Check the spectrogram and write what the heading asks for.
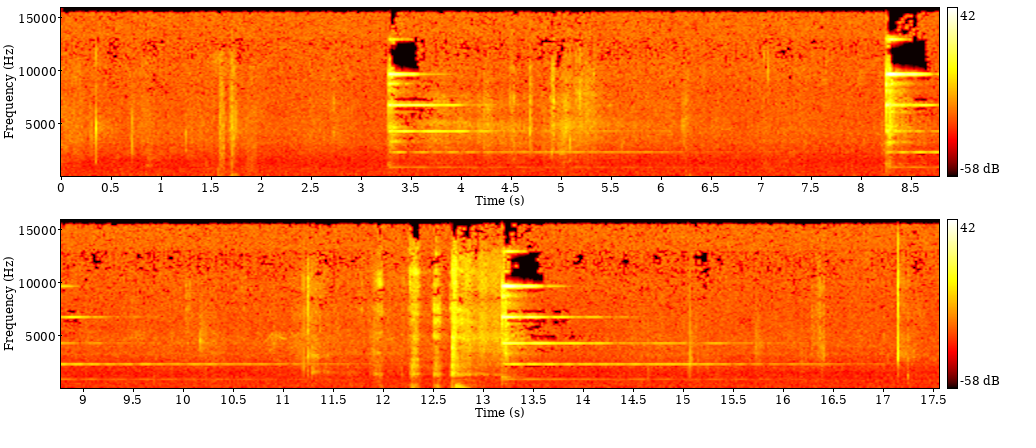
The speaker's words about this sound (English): Dear yogis, please bow. Let us bow together three times following the ring of the bell and chant Namo Tassa three times.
